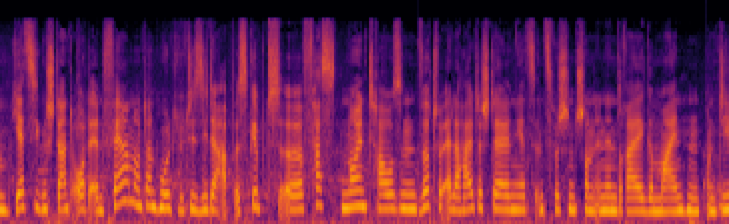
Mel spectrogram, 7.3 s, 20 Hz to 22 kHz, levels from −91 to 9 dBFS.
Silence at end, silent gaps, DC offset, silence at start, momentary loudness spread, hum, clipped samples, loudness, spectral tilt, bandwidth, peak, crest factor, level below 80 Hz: 0 s; none; under 0.1%; 0 s; 4 LU; none; under 0.1%; -18 LUFS; -4 dB/octave; 16 kHz; -2 dBFS; 14 dB; -42 dBFS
